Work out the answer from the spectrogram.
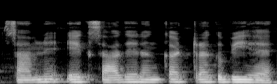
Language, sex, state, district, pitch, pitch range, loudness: Hindi, male, Jharkhand, Ranchi, 110 Hz, 105-115 Hz, -15 LUFS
